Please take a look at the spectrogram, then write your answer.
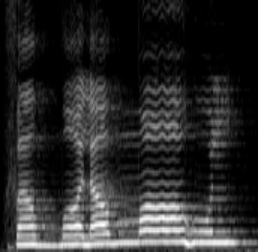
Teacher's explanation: Thobi'i muqadar karena ada baris fathah tegak di atas huruf lam cara bacanya dipanjangkan lamnya dua harakat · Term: Mad Thobi'i muqadar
